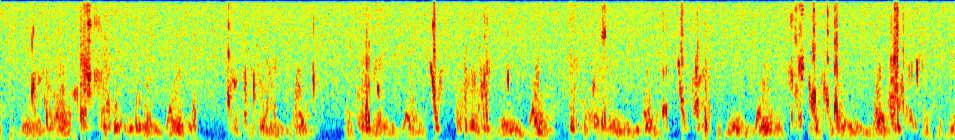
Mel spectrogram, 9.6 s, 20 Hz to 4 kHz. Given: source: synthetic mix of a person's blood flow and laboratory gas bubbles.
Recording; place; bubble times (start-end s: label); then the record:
Doppler ultrasound of blood flow; precordium
0.27-1.54 s: bubbles
1.91-1.99 s: bubbles
2.25-2.38 s: bubbles
2.42-2.77 s: bubbles
3.09-3.17 s: bubbles
3.56-3.87 s: bubbles
4.29-4.45 s: bubbles
4.55-4.93 s: bubbles
5.05-5.12 s: bubbles
5.67-6.16 s: bubbles
6.61-6.71 s: bubbles
6.76-7.12 s: bubbles
7.87-8.46 s: bubbles
8.87-9.26 s: bubbles
From the record:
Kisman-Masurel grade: 243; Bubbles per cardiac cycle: several, 3 to 8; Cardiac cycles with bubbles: 100%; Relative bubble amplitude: loud (0.450 to 0.775); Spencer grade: 3 (all of the cardiac periods contain showers or single bubble signals, but not dominating or overriding the cardiac motion signals); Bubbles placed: only in the low amplitude regions of the cardiac cycle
